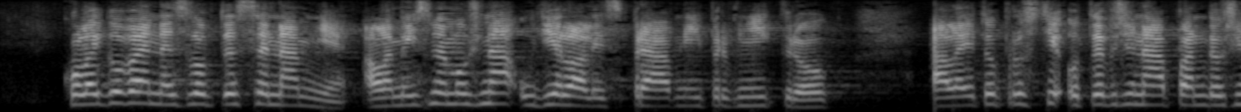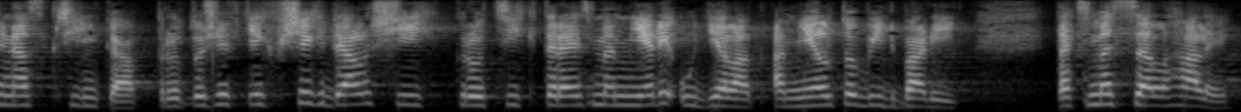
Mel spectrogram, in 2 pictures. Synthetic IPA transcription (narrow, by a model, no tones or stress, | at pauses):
ko̞lɛɡo̞vɛːnɛzlop̚t̪ɛsɛnamɲɛʔa̰lɛmɪjsmɛmo̞ʒnaːʔuɟɛlalɪspɾaːvniːpr̩vɲiːkɾo̞k̚ | ʔalɛjɛt̪o̞pɾo̞scɛʔo̞t̪ɛvr̝ɛnaːpando̞rɪnaskr̥iːŋkapɾo̞t̪o̞ʒɛfcɛxfʃɛɣdalʃiːxkɾo̞t͡siːxkt̪ɛɾɛːjsmɛmɲɛlɪʔuɟɛlat̪ʔamɲɛlt̪o̞biːd̪baliːk̚t̪aksmɛsɛlɦalɪ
